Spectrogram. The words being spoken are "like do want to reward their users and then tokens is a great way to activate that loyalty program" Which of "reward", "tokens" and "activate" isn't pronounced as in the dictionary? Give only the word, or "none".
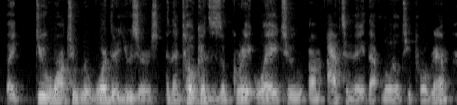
none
